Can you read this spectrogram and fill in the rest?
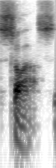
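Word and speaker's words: SOSS: Some of you are familiar from my Super Staff Supervision book, my concept of sauce. It's spelled S-O-S-S, Signs of Super Staff.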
